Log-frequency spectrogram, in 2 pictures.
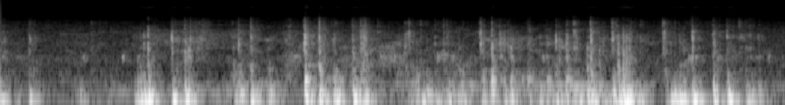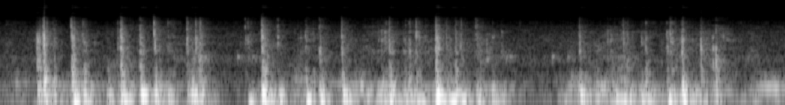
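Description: Typing on a computer keyboard: quick irregular runs of keystrokes, with short pauses between words.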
